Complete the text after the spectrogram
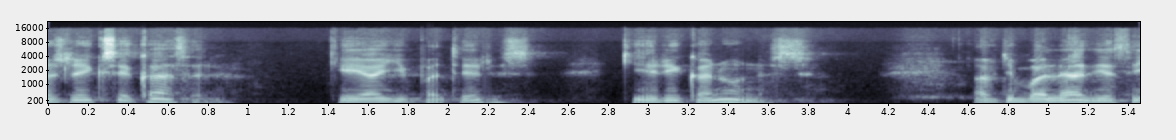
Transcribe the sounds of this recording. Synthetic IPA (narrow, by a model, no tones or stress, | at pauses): ɐzleikse̞kɐθɐɾɐ | ceiɐʝipɐ̰t̪e̞ɾes | cḛḭɾikɐno̞nes | ɐpot̪imbɐleɐðjɐθi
